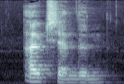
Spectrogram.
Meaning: 1. to send out, to deploy 2. to broadcast 3. to emit
- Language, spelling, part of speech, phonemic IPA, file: Dutch, uitzenden, verb, /ˈœy̯t.sɛn.də(n)/, Nl-uitzenden.ogg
